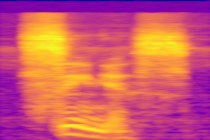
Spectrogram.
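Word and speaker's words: scenius: teeth um Pro nunciation it's a blend of scene and genius genius seniors cool okay back to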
